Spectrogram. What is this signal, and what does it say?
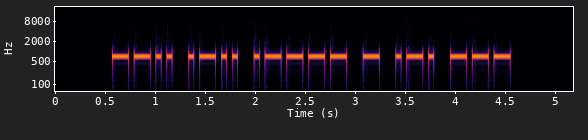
Morse code, heard as a keyed tone, about 22 wpm, 700 Hz. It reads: ZL1TRO
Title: DXCC-100 Call Signs - 6 Characters - Repeated 2x - 22wpm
